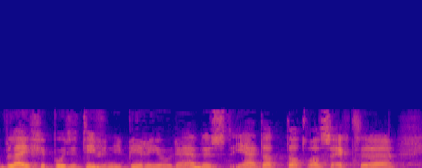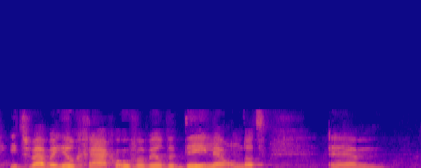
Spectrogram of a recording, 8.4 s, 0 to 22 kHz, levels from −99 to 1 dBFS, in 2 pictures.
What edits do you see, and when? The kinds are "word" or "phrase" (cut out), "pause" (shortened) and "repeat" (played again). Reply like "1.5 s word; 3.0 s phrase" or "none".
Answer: none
